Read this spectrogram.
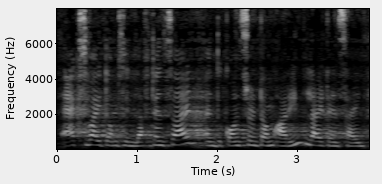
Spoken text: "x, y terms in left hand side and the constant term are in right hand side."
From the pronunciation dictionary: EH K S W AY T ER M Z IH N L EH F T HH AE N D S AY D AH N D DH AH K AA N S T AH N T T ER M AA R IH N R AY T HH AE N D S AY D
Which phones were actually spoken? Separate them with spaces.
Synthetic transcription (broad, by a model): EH K S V AY T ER M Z IH N L EH F T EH N S AY D AH N D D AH K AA N S T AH N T T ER M AA R IH N L AY T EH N S AY D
